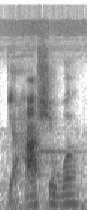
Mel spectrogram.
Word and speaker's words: YHWH: y who who you yhwh is pronounced you yahua y yahovah and all of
